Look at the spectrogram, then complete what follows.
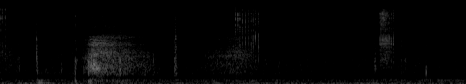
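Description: Faint small clicks of a Torx-bit driver turning scope-mount screws on a air-rifle rail, tightened a little at a time, with a few short soft breaths in between.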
